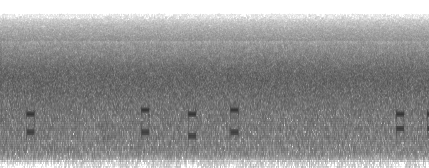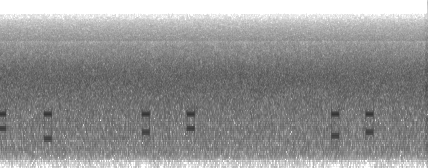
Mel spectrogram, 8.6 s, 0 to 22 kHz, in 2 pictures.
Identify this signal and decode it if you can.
DTMF, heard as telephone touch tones, dialled by hand, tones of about 80 ms, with radio hiss and a squelch burst at the end. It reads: 8 959 002 80 58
